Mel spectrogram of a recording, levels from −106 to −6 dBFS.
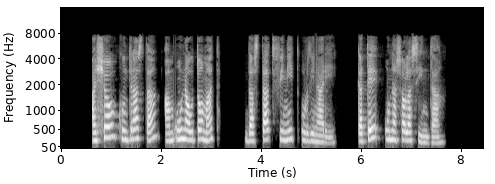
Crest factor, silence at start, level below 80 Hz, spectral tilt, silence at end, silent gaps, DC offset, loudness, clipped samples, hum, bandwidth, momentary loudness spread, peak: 18 dB; 0.6 s; -62 dBFS; -5 dB/octave; 0.8 s; 3.18-3.66 s, 5.51-5.92 s; under 0.1%; -18 LUFS; under 0.1%; none; 7.8 kHz; 9 LU; -2 dBFS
